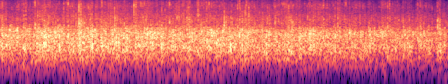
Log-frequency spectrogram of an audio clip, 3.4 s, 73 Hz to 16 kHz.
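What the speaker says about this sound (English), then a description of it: "Give Mike Summers a round of applause." An audience applauds at the APLU 2019 Annual Meeting, a dense, sustained wash of clapping from a large crowd, steady and fairly distant throughout.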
